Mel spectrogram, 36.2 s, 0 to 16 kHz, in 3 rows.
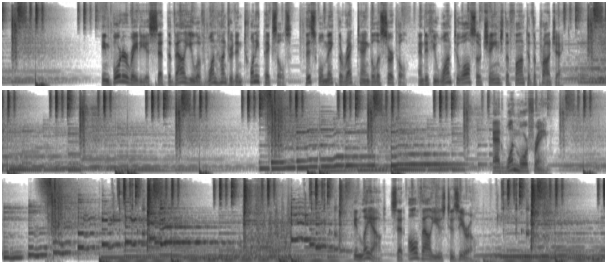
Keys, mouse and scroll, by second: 18.7 l, 20.2 Return, 20.2-21.2 typing, 22.0-23.6 drag, 23.6-27.0 right drag, 27.0-36.0 drag, 36.0-36.2 middle drag.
